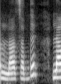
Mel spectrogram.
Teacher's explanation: जीभ हमारी जाके ऊपर सट जा रही है तो साइड साइड से हवा के द्वारा ल शब्द, ला वर्ड निकल रहा है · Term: पार्श्विक व्यंजन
